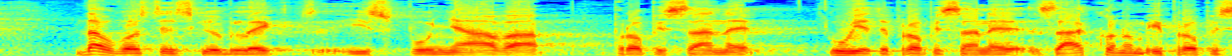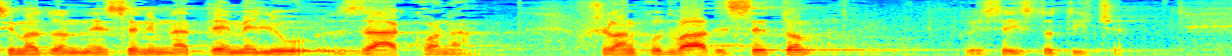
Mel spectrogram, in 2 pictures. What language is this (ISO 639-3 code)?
hrv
